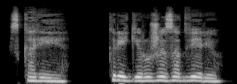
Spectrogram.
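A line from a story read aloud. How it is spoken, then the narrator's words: Quiet. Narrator (Russian): сообщила северянка негромко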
